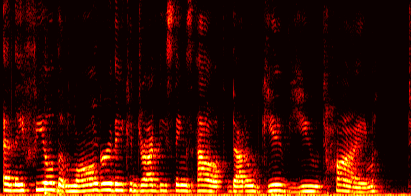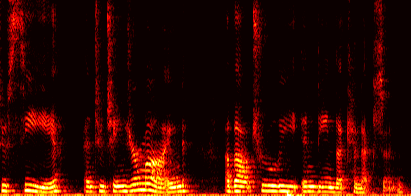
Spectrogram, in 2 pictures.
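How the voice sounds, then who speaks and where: A woman giving a casual tarot card reading, speaking slowly, a little nasal and stuffy from allergies, musing aloud with ums and restarts. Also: medium pitch, fairly even intonation, darkish tone, echoey room, low-quality recording. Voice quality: slightly nasal. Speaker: tarot reader.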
